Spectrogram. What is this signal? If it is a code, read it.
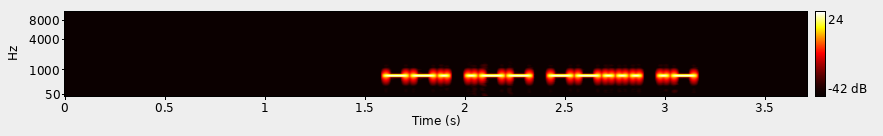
Morse code, heard as a keyed tone, about 36 wpm, 700 Hz. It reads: GW7A
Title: DXCC-100 Call Signs - 4 Characters - Repeated 2x - 35wpm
